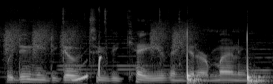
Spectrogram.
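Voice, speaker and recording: A man's voice: fairly low pitch, steady tone, brisk. A man giving casual let's-play commentary on a video game, talking through each step as he plays. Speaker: gaming video host. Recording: game music loud behind voice. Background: loud video game music and sounds.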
